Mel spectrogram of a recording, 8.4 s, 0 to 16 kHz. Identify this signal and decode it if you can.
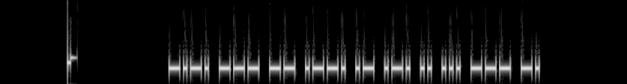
Morse code, heard as a keyed tone, about 25 wpm, 700 Hz. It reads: COMPARISON
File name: Ten Letter Words - 25wpm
